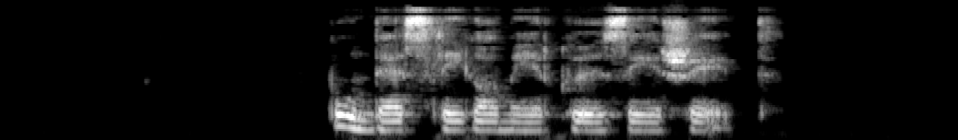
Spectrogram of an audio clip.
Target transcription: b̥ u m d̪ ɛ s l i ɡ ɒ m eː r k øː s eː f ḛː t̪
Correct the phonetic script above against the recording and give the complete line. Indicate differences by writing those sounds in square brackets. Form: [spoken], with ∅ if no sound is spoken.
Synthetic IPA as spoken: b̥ u [n] d̪ ɛ s l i ɡ ɒ m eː r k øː [z] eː [ʃ] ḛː t̪

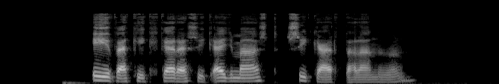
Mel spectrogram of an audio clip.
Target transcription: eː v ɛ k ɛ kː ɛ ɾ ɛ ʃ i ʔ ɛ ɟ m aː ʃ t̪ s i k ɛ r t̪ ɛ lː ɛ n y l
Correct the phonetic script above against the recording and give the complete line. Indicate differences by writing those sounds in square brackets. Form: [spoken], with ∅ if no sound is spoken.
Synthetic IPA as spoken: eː v ɛ k [i] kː ɛ ɾ ɛ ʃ i [k] ɛ ɟ m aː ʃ t̪ [ʃ] i k ɛ r t̪ ɛ [l] ɛ n y l

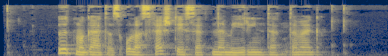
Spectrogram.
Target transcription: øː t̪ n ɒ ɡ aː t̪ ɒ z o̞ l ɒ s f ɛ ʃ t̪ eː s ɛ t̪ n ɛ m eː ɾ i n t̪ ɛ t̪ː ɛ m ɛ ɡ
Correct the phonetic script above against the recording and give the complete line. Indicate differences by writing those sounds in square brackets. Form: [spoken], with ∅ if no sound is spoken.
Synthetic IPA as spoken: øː t̪ [m] ɒ ɡ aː t̪ ɒ z o̞ l ɒ s f ɛ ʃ t̪ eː s ɛ t̪ n ɛ m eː ɾ i n t̪ ɛ t̪ː ɛ m ɛ ɡ

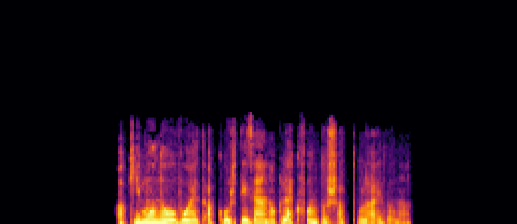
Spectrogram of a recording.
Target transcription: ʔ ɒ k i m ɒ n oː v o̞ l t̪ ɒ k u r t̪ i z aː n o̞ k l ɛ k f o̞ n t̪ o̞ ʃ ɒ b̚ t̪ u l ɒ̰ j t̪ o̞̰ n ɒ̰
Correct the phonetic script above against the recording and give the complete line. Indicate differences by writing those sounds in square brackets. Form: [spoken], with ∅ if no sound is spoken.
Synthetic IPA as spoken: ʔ ɒ k i m [o] n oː v o̞ l t̪ ɒ k u r t̪ i z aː n o̞ k l ɛ k f o̞ n t̪ o̞ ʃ ɒ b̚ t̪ u l ɒ̰ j [d̪] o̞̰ n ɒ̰

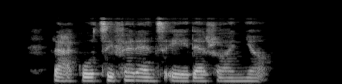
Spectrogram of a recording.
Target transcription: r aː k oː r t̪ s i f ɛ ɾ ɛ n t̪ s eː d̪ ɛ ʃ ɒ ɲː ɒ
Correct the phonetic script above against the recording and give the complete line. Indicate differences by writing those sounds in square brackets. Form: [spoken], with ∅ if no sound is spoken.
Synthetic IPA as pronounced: r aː k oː [∅] t̪ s i f ɛ ɾ ɛ n t̪ s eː d̪ ɛ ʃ ɒ ɲː ɒ

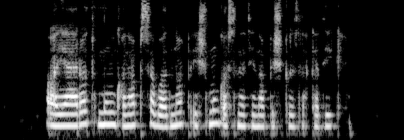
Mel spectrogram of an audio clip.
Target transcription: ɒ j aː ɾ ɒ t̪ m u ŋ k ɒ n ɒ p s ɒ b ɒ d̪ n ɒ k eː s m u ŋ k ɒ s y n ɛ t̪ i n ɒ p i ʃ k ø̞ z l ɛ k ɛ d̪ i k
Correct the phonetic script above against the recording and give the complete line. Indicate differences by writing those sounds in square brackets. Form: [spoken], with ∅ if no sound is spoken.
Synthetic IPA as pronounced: ɒ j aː ɾ ɒ t̪ m u ŋ k ɒ n ɒ p s ɒ b ɒ d̪ n ɒ [p] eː [ʃ] m u ŋ k ɒ s y n ɛ t̪ i n ɒ p i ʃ k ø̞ z l ɛ k ɛ d̪ i k

